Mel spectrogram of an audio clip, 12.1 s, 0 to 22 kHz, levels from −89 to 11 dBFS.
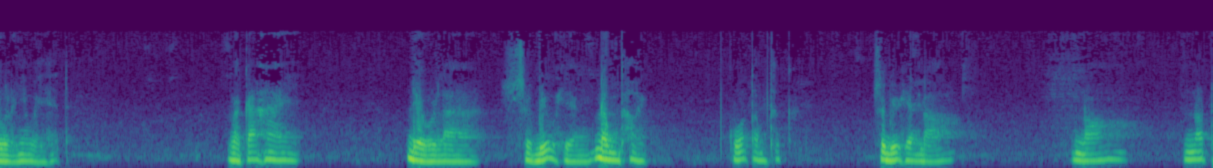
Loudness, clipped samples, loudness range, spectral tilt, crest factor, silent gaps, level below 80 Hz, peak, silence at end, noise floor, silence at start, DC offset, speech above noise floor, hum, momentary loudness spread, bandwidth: -18 LUFS; under 0.1%; 7 LU; -9 dB/octave; 18 dB; none; -54 dBFS; 0 dBFS; 0.05 s; -52 dBFS; 0 s; under 0.1%; 35 dB; none; 17 LU; 10.5 kHz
